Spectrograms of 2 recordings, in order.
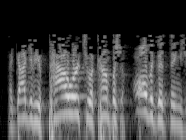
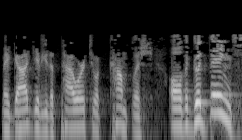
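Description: First: Prayer preached high and loud; full-voiced pulpit repetition; loud preaching. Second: Said in the usual way. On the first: Real, not acted. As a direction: lift the blessing up with force. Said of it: "repeats the prayer louder". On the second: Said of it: "Thessalonica says this".

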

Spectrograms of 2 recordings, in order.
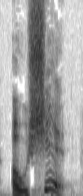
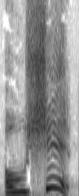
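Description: First: A small retold "Oh, shit."; mild mock surprise. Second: "Oh, shit." pitched up high in disbelief; higher mock surprise. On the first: Retelling spotting the sequel on the list, mildly surprised. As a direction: say "Oh, shit." lightly, half-surprised. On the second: Seeing the sequel is recent, higher mock disbelief. Retelling seeing the year 2014.

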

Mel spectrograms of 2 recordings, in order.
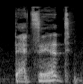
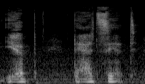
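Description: First: Higher-pitched, rising disbelieving question; mock incredulous. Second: Slow, softer put-on matter-of-fact voice; wizard. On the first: Rigby questions the wizard's petty revenge, mock incredulous. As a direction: act out baffled disbelief, pitch jumping up. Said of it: "And then Rigby's like". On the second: Wizard confirms his petty revenge to Rigby, slow and unbothered. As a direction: confirm it slowly and quietly, unbothered. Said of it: "And then he's like".

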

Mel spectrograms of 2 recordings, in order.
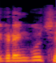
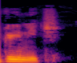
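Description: First: "Greenwich" said "grengwich", w sounded; spelling pronunciation. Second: "Greenwich" said "grinich", no w; English pronunciation. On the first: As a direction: say "Greenwich" the Spanish way, as written. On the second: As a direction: say "Greenwich" with a silent w, "GRIN-ich". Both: Shown as a demonstration. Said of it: "El meridiano de Greenwich es Greenwich".

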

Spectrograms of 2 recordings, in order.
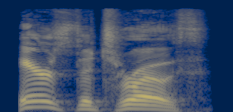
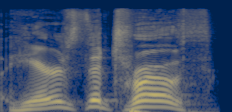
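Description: First: Said in the usual way. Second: A raised, eager Here's the truth; higher excited Here's the truth. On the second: Real, not acted. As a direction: hype up the confession. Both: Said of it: "okay, here we go".

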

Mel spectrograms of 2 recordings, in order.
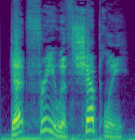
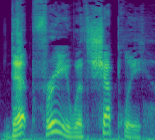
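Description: First: Slow, higher, punchy slogan; mock billboard pitchman; hammed-up ad voice. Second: Slow, drawn-out ad line; lightly mocking a billboard slogan; billboard slogan read. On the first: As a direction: sell it like a cheesy jingle. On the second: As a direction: read it like a cheesy ad. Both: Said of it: "It was like".

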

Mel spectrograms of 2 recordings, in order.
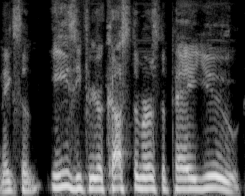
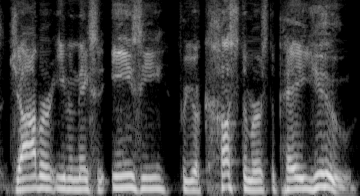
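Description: First: "easy" lifted and leaned on; stress on easy. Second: Said in the usual way. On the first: Shown as a demonstration. Host repeating the ad line to plumbers, stressing "easy". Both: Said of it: "Let me repeat that".

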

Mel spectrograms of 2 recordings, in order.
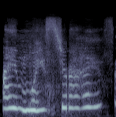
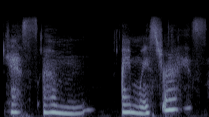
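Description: First: High, loud, drawn-out questioning; mock your own lame excuse, loudly; slow squeal of disbelief, rising at the end; incredulous self-mockery. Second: Slow, hushed, awkward excuse; tiny whispered fib, trailing upward; sheepish whisper. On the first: Mocks own excuse after whispering it. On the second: Retold or imitated. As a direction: whisper it haltingly, imitating embarrassment. Acts out awkward excuse to clerk.

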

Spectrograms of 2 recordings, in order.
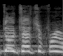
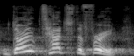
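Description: First: "Don't touch the fruit" repeated in an exasperated, much higher scold; worked up. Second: Said in the usual way. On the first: Retold or imitated. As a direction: hammer the order home, fed up. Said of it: "you're getting all worked up about it". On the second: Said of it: "I say".

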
